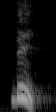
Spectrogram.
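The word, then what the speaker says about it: 立: Pronounced fourth tone, li, li.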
